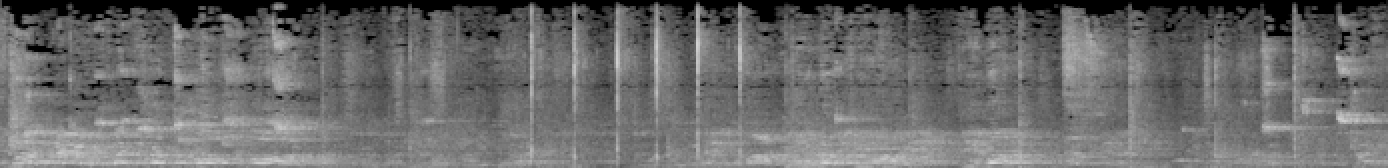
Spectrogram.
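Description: A basketball bounces on a hard wooden floor, echoing in a large hall.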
